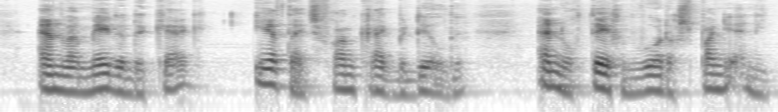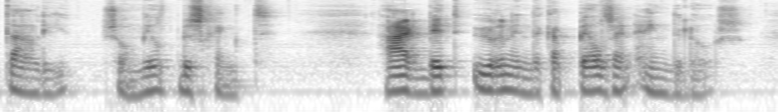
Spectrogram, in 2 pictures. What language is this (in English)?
Dutch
